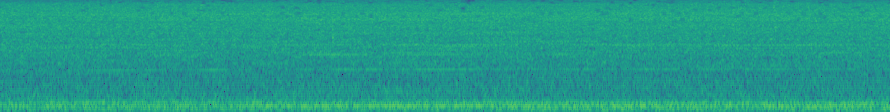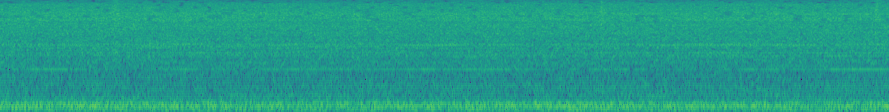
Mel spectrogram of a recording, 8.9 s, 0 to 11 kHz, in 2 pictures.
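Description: Airbus A330-300 engines in a flight simulator game during takeoff, a steady broad roar holding at constant loudness throughout with no talking.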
